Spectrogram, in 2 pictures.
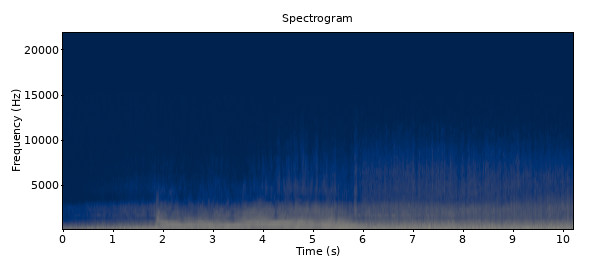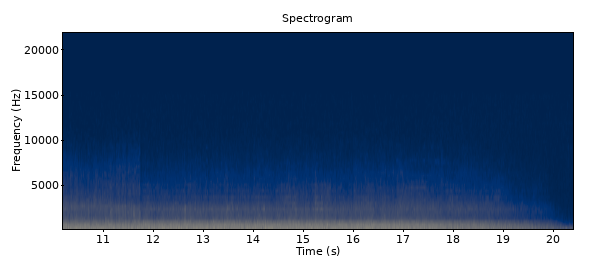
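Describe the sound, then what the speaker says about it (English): An eastbound Santa Fe freight train led by red and silver GE warbonnet locomotives on the Arizona desert main line sounds a loud multi-note horn blast, then rolls past with a steady heavy rumble of engines and wheels. "An eastbound 757 train heads toward Winslow"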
